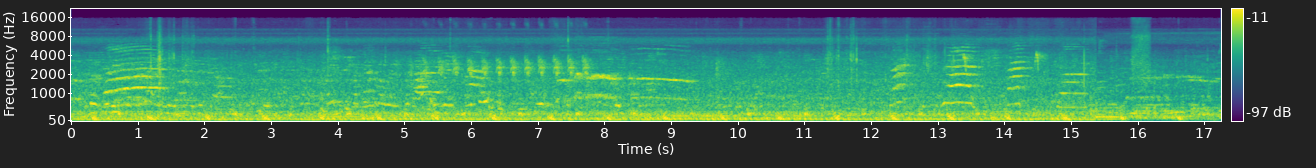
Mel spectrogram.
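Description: Plastic sheeting crinkles and rustles close by as hands work with it.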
